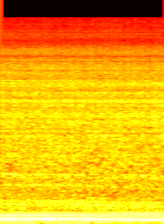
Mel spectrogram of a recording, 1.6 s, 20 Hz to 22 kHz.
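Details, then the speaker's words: Used Dixie Chopper XG2503 mower, Generac gas engine, while driving forward and reverse: strong, even low engine drone at steady speed, revs up nicely, no knocking or rattle; normal running. "this thing appears to be a good working order motor sounds good"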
